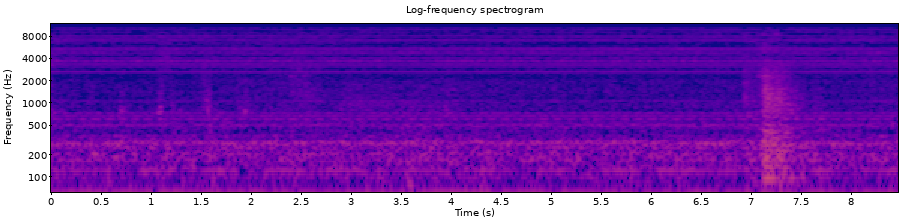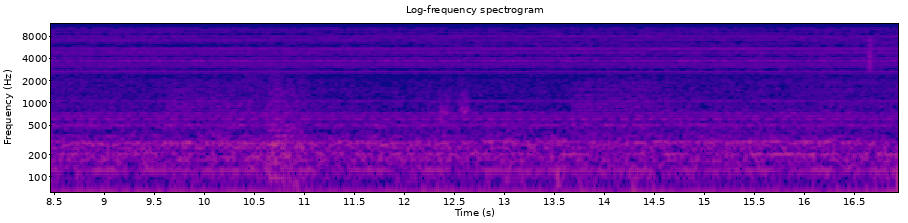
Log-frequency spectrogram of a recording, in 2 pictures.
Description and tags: Fridge Compactor
It's working overtime
fridge, motor, vroom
